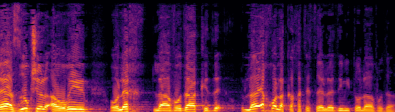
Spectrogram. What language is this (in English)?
Hebrew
